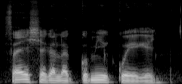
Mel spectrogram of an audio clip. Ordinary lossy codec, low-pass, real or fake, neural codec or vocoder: none; none; real; none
